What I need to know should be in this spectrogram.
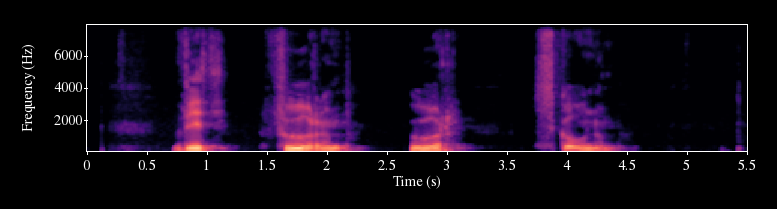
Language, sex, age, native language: Icelandic, male, 60-69, English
